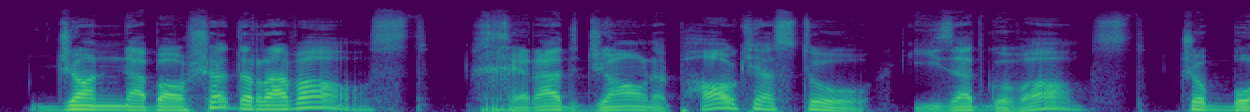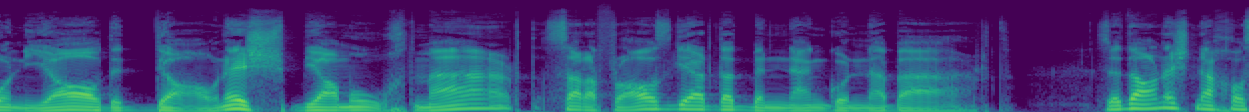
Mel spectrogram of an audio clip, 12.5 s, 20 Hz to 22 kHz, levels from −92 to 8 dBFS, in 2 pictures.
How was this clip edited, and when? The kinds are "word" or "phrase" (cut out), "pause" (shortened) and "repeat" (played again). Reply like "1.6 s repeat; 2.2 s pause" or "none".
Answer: 4.4 s pause; 5.8 s pause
